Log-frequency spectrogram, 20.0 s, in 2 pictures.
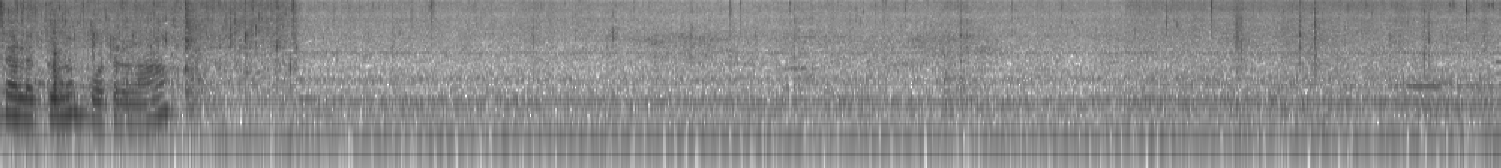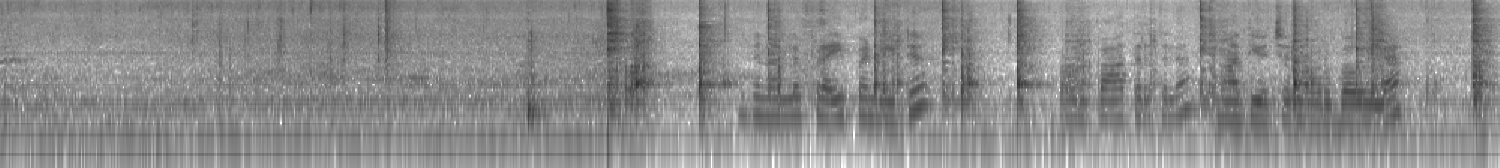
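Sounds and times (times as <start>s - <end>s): eggs sizzling in oil: 0.0s - 20.0s.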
